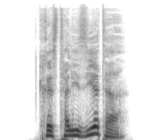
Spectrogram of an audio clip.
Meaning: inflection of kristallisiert: 1. strong/mixed nominative masculine singular 2. strong genitive/dative feminine singular 3. strong genitive plural
- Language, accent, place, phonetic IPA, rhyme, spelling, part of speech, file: German, Germany, Berlin, [kʁɪstaliˈziːɐ̯tɐ], -iːɐ̯tɐ, kristallisierter, adjective, De-kristallisierter.ogg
